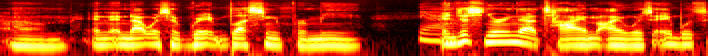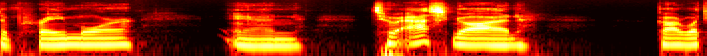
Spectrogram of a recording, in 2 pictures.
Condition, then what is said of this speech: Cleft palate. So I'm very blessed to just be here speaking with you.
